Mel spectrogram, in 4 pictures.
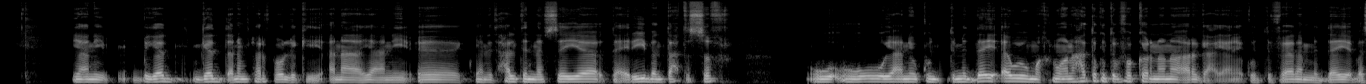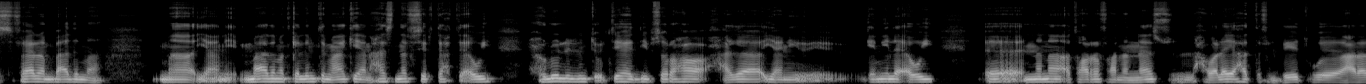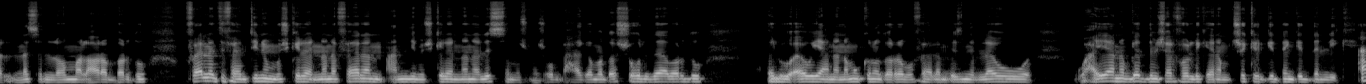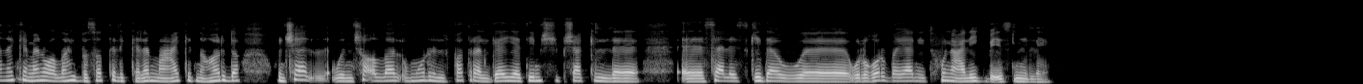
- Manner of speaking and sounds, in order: none
- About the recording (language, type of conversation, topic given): Arabic, advice, إزاي بتوصف إحساسك بالحنين للوطن والوحدة بعد ما اتنقلت؟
